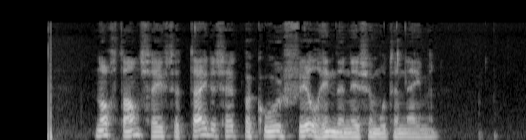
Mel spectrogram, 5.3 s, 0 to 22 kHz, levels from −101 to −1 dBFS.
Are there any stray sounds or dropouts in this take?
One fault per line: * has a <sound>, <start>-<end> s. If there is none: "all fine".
all fine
